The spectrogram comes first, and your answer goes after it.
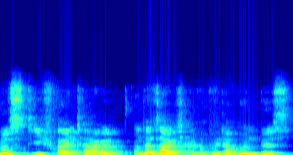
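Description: A man's very deep, low, somewhat breathy voice. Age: 20s. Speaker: podcast co-host, power plant trainee. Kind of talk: casual chat.

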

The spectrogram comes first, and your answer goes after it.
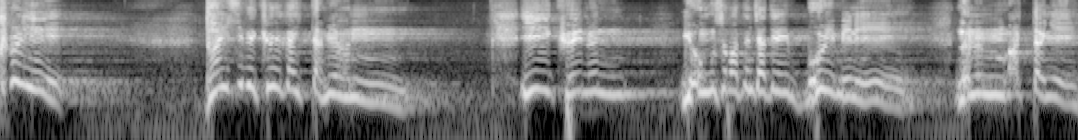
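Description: A high-pitched man's raised, projected voice at a fairly slow pace, amid noticeable background noise. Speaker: pastor. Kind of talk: sermon. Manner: animated.

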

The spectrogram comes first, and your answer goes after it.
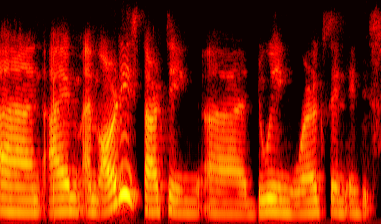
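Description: This woman's voice is very deep and low in pitch. Her intonation remains fairly even throughout. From Indonesia. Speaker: professor. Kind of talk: conversational interview.

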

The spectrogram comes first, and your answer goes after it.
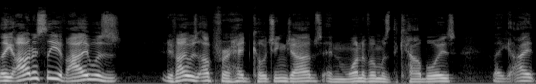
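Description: Fairly high in pitch, a man talks at a fairly quick pace with lively intonation. It is a normal speaking voice. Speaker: college radio co-host. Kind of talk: sports talk radio. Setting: studio.

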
